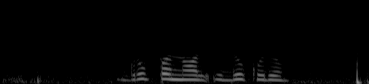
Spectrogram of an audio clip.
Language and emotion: Russian, neutral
